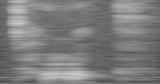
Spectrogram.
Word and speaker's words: talk: me talk i because remember this l is silence this is a silent l i can write the letter l here and then cross it out there's a tool right up here that lets you cross out letters or i can just write silent l whatever works for you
